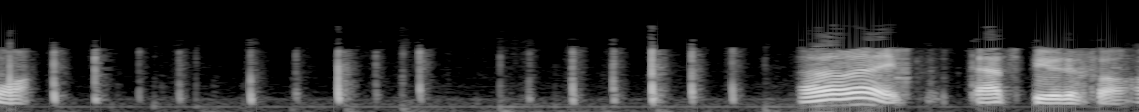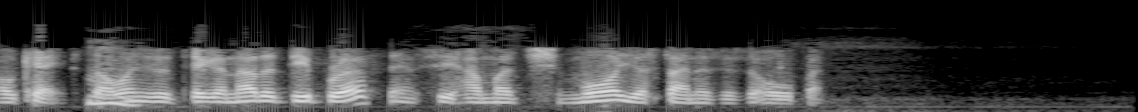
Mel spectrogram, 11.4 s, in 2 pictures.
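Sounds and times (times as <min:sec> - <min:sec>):
speech: 0:00.0 - 0:00.2, 0:05.0 - 0:10.0
low steady hum: 0:00.0 - 0:11.3
hands patting down an arm from shoulder to wrist in self-massage: 0:00.2 - 0:04.0.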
